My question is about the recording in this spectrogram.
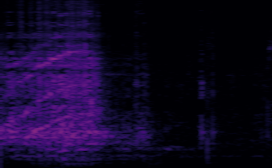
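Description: Knit fabric rustling for under a second as it is handled under the sewing machine's presser foot, then near silence with one faint tick.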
